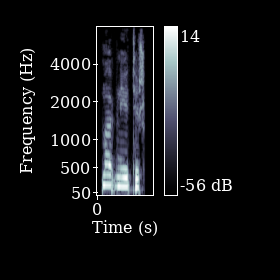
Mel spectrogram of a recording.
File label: "magnetisch", German; adjectives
